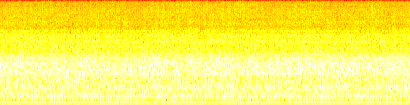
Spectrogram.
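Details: Craftsman push mower with swapped-in Briggs & Stratton Quantum engine, after winter storage; cold start after priming four or five times, first pull. Steady, even single-cylinder putter at constant speed with no misses or surging; normal, healthy idle.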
